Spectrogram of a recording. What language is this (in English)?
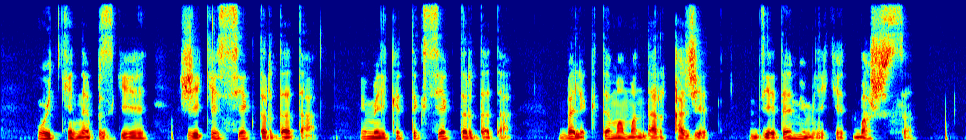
Kazakh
